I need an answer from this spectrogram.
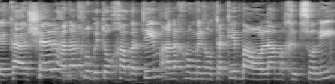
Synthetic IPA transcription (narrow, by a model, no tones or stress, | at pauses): kaːʃe̞ʁanaχnubeto̞χhabatimanaχnumenotakimbaʕolamhaχit͡soni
